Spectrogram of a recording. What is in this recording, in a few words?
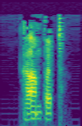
"compact", English; adjectives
